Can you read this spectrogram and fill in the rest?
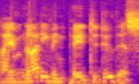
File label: robot vox; planet3c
